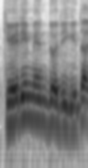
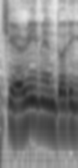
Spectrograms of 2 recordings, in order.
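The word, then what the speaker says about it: gerrymandering: 왜냐하면 흑인 다수, 지역구를 하나 더 만들었던 것이 원인이 됐는데 인종적으로 편향된 게리 멘더링이다 이렇게 판단한 거죠. 영어로 발음할 땐 제리 멘더링 이렇게 발음을 합니다만은 어쨌든이 게리 멘더링이라는 것은 아주 귀괴한 그 지도를 그리는 거 아닙니까?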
